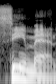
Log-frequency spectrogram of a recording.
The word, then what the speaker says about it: Seaman: Yes, it's Seaman. It's spelled Seaman, like Sure.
